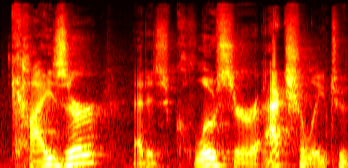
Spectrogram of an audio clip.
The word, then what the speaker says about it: Caesar: we say in English Caesar. It's actually pronounced more like Kaiser.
